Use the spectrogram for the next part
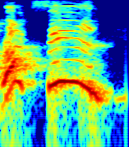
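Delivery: high, drawn-out call of her name. Real, not acted. Host calling out to guest Roxanne in the audience, a bright high call. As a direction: sing out her name across the room.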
